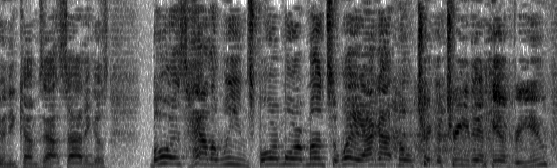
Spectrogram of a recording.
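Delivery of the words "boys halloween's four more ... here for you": mock-scolding high voice; imitated reverend's retort. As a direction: call out high and unhurried, imitating him. Reverend's retort to hooded Klansmen.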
